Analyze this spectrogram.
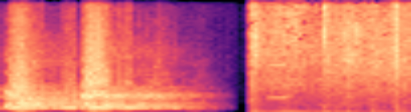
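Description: Customs service dogs bark in a quick, loud burst of several overlapping yelping barks, then the barking breaks off into a brief silence before a different sound takes over.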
